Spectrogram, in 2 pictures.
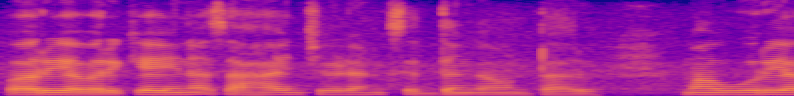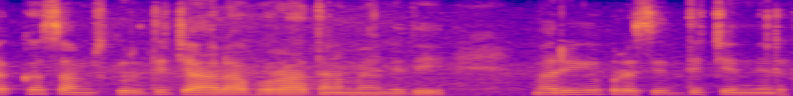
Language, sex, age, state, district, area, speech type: Telugu, female, 60+, Andhra Pradesh, East Godavari, rural, spontaneous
